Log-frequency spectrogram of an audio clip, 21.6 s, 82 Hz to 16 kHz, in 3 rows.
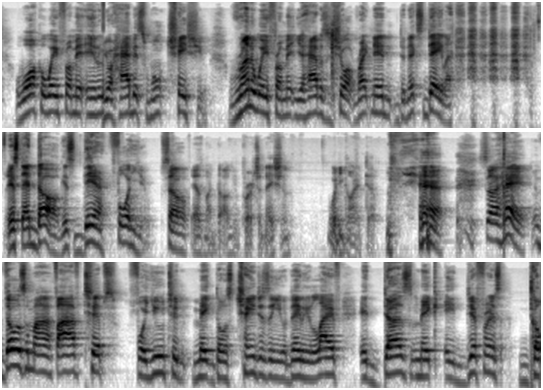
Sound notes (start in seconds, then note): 6.0 panting; 12.3 laugh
